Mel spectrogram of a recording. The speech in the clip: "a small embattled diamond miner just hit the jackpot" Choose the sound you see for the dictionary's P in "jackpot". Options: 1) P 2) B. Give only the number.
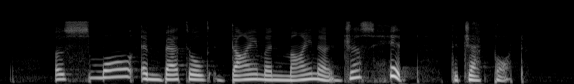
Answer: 1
